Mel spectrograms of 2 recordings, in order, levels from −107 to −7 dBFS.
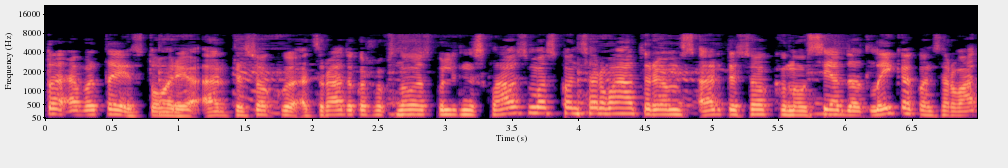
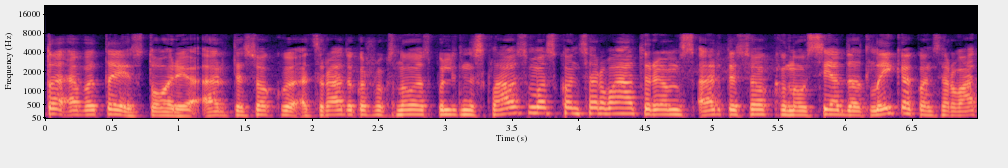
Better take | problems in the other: second | noise reduction (classical method Wiener filter)

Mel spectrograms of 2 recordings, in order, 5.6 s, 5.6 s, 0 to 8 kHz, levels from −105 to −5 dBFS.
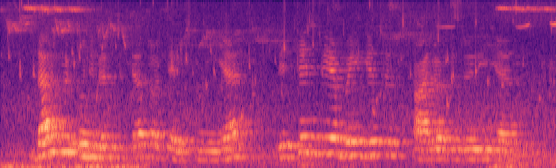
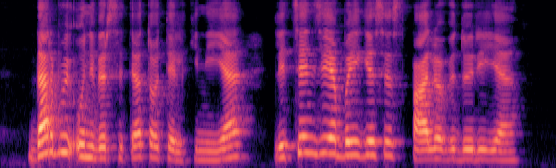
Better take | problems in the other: second | background sound (Stream / Bird vocalization, bird call, bird song); 10 dB below the speech // room echo; dies away in 0.8 s

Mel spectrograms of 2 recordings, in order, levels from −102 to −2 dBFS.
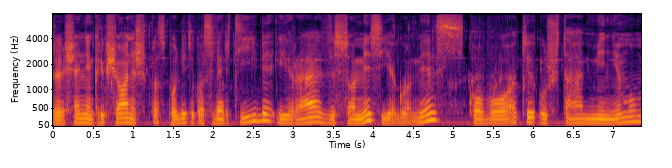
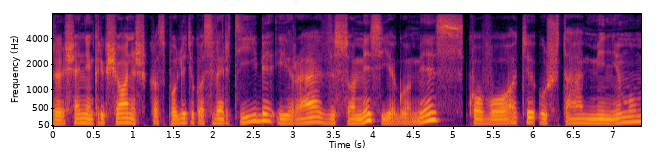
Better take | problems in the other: second | noise reduction (neural separator model SepFormer DNS4)

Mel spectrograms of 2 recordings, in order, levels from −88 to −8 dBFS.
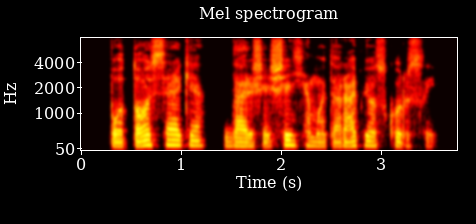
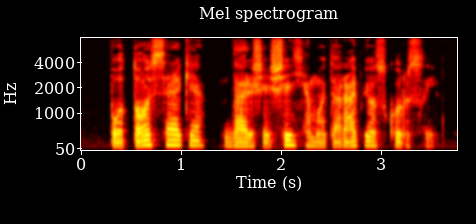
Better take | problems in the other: second | noise reduction (neural mask model Resemble Enhance denoiser)

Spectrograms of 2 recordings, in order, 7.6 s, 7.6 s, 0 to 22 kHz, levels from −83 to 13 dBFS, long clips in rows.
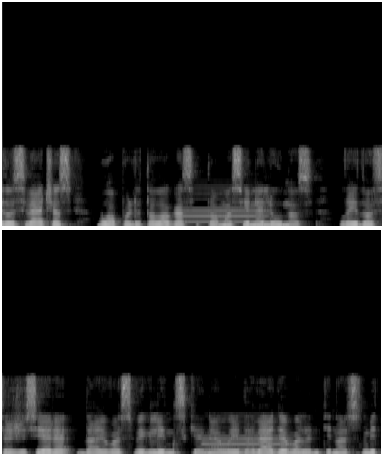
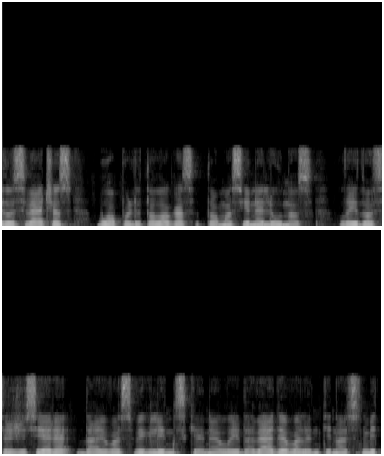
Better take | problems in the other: second | noise reduction (classical method log-MMSE)

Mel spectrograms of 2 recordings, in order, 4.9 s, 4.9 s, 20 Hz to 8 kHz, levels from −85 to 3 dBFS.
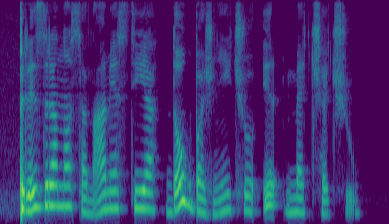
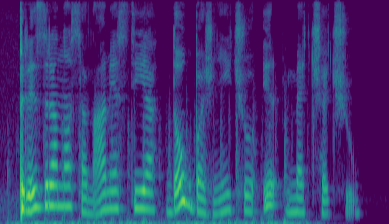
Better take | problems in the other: first | background sound (Knock); 14 dB below the speech

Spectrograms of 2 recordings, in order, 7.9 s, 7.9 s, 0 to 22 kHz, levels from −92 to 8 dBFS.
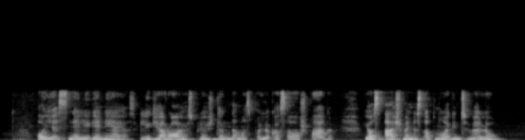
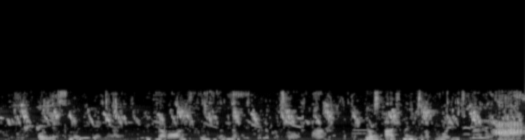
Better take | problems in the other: first | noise reduction (classical method spectral subtraction)

